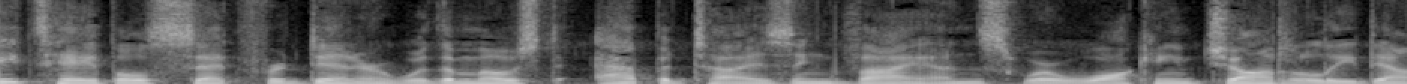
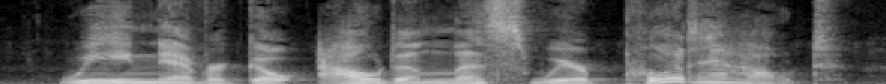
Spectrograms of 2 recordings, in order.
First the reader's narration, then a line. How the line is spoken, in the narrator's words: cried another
